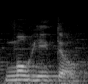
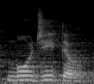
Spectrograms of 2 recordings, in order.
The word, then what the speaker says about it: mojito: it is pronounced as mohito not mojito simply say mohito the j is pronounced as h to what do you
